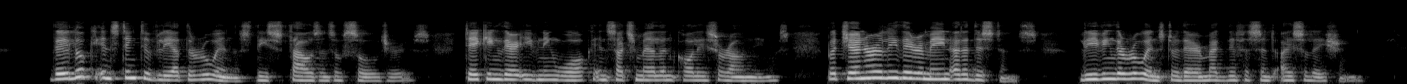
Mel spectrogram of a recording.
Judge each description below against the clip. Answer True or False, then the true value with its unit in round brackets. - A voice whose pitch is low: False (200 Hz)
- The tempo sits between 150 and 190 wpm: False (135 wpm)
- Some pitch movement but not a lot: True (4.8 semitones)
